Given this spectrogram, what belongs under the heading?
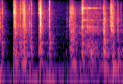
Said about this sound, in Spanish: un día me hizo el tremendo regalo. Me dio mi primera máquina de escribir.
